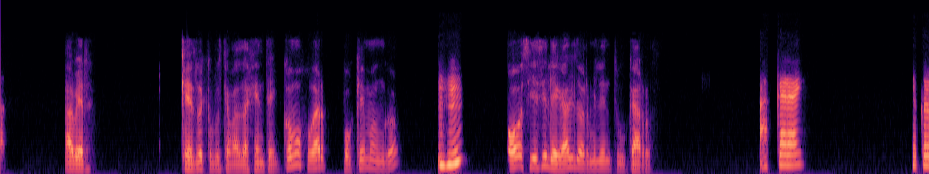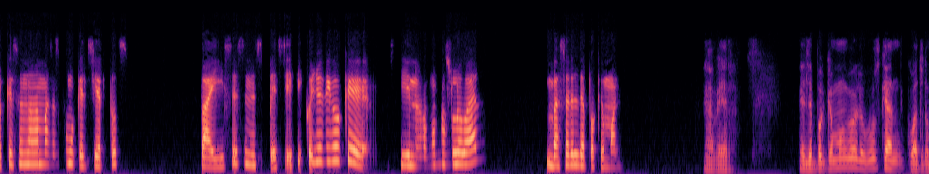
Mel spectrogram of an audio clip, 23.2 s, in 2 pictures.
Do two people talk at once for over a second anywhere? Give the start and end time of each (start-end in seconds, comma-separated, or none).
none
